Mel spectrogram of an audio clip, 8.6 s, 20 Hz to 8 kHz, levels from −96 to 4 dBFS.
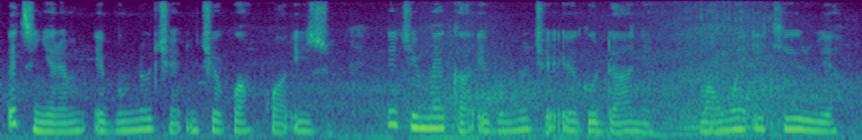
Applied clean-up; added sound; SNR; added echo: none; Car passing by / Traffic noise, roadway noise; 12 dB; none.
